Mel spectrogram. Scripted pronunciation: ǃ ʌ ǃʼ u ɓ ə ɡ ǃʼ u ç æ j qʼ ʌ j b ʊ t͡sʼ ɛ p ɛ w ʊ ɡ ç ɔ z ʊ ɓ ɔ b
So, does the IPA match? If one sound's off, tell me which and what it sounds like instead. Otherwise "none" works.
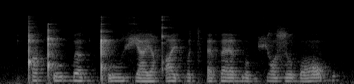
w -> b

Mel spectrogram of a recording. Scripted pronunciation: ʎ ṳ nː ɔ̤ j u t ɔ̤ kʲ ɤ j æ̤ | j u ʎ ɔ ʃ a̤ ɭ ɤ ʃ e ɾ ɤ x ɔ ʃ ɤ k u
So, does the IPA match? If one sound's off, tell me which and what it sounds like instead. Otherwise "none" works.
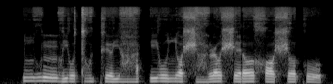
æ̤ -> a̤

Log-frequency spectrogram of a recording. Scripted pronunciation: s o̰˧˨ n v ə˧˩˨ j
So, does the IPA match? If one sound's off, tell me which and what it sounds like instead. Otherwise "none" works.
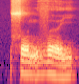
none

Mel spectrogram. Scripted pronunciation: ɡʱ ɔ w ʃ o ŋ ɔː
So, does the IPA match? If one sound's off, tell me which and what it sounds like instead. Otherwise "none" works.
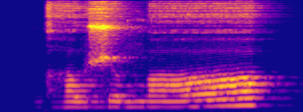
none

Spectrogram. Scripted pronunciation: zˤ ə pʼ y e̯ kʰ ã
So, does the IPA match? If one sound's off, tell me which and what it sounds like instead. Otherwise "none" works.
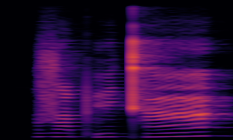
none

